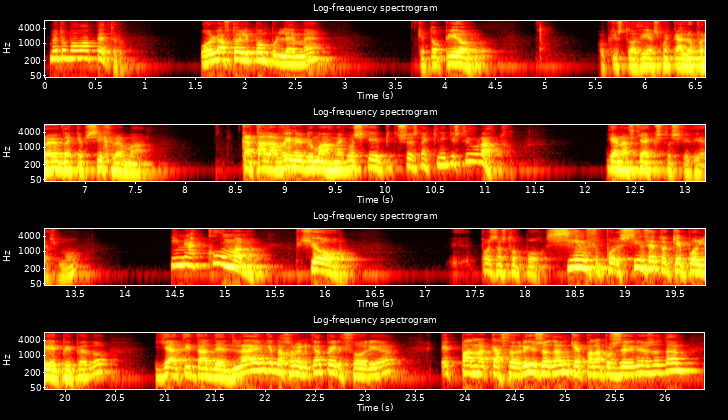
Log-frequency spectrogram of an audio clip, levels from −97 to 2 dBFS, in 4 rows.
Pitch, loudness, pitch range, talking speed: 135 Hz, -16 LUFS, 120-185 Hz, 120 wpm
